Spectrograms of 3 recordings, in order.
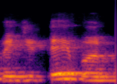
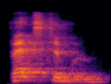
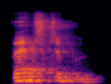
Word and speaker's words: vegetable: let me tell you there is no table in the end where we say vegetable also it's not vegetable it's vegetable repeat after me please vegetable okay vegetable next the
